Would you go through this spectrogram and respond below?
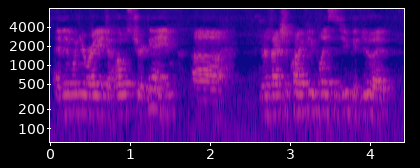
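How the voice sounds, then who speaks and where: A man's voice: a little high, level tone, a little fast, distant mic. A man giving an informal workshop presentation, explaining things step by step with some hesitation. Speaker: workshop panelist. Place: convention panel room. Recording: echoey room from afar, noisy.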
